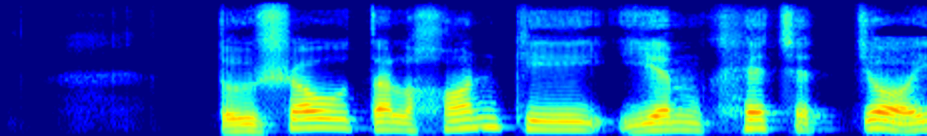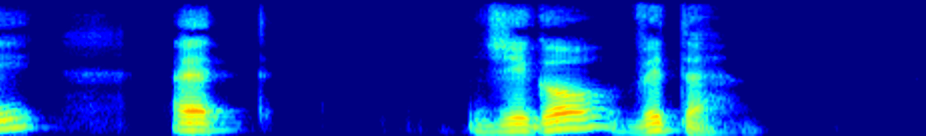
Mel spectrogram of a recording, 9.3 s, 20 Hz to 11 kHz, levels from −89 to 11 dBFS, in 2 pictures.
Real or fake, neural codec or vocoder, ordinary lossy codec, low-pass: fake; codec, 24 kHz, 0.5 kbps, DualCodec; AAC, 64 kbps; 9.9 kHz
